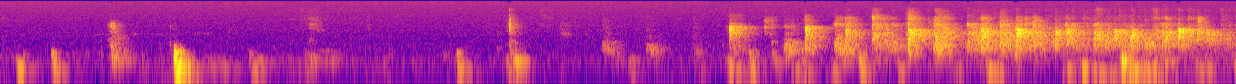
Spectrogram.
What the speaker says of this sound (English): You don't need to clap for every poem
